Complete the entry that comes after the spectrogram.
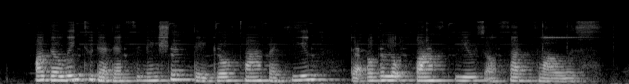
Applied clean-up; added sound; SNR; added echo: neural separator model SepFormer DNS4.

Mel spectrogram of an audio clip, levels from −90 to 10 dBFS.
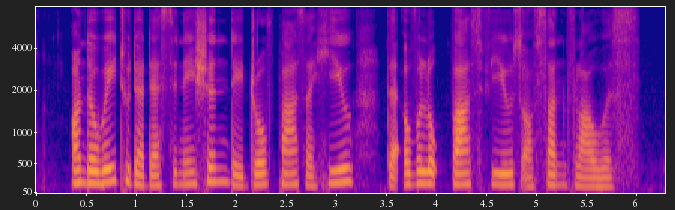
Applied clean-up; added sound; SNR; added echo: none; none; none; none.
